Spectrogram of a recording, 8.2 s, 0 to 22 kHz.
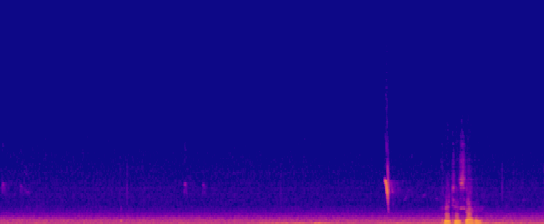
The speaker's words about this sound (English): Now she's perched about 2 feet away. There she flew up to a tree again. She's calling, and there's another wild crossbill coming in.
